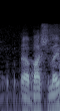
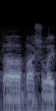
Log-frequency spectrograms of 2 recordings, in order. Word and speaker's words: Bachelet: And if those of you who are curious about the correct pronunciation, Michelle Bachelet prefers the French pronunciation because that's the way her father pronounced it.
